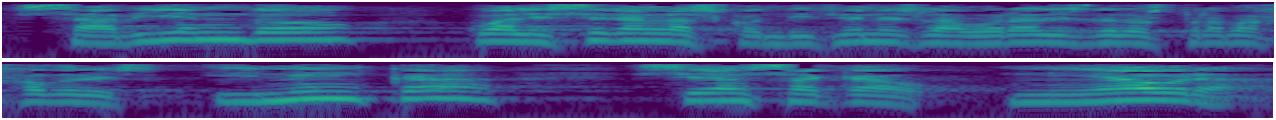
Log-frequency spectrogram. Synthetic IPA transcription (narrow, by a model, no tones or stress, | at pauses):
saβ̞je̞nd̪o̞kwale̞se̞ɾanlasko̞nd̪iθjo̞ne̞zlaβ̞o̞ɾale̞zðe̞lo̞st̪ɾaβaxað̞o̞ɾe̞sinũŋka | se̞ansakawniao̞ɾa̰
